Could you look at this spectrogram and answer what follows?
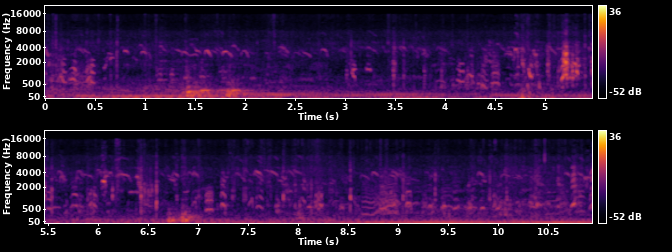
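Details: Red junglefowl (Gallus gallus), a wild-type bird offered for sale, gives low clucks and a brief, louder, higher call midway, over a constant background of clicks, crackles and rustling.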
